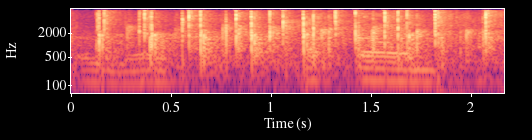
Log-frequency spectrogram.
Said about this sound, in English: I want to pause here very quickly to acknowledge our former board chair and former leader. All right, that's right. Clap it up, man.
